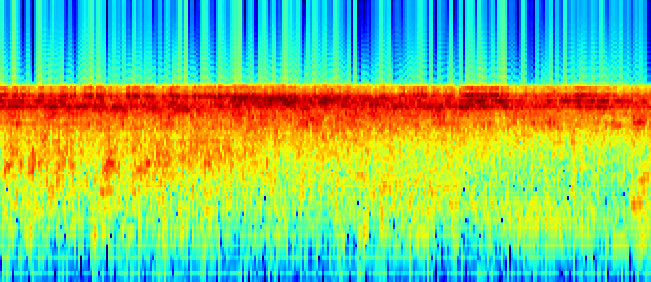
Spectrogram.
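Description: Grindcore band playing flat out, drum kit and distorted guitars merged into a dense, steady wall of noise with little to pick apart.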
